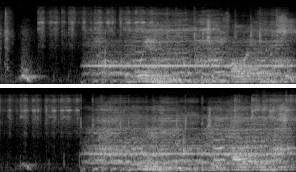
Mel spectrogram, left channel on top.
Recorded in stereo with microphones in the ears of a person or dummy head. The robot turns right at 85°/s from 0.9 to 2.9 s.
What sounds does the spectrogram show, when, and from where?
1.2 s a man speaking: 15° left, 3.5 m; by 2.9 s 155° left, 3.5 m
